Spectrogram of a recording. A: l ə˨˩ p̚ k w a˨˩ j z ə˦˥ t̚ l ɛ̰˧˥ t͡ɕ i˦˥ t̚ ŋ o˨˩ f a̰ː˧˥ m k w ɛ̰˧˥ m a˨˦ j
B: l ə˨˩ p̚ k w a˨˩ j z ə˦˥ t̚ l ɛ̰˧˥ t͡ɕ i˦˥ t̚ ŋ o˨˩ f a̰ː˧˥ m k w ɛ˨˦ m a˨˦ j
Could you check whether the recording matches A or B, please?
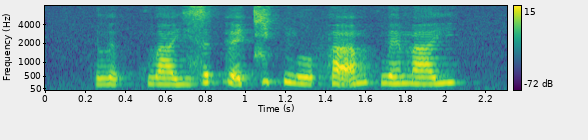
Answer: B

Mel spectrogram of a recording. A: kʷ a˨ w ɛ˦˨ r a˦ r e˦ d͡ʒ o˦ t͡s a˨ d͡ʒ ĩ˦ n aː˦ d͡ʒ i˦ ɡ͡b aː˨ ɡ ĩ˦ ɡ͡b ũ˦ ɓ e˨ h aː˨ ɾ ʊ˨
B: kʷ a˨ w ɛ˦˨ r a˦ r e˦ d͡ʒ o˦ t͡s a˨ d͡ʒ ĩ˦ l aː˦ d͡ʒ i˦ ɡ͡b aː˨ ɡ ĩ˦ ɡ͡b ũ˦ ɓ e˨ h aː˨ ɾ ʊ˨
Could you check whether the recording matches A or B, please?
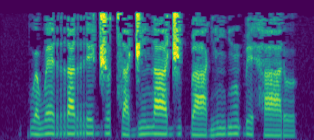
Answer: A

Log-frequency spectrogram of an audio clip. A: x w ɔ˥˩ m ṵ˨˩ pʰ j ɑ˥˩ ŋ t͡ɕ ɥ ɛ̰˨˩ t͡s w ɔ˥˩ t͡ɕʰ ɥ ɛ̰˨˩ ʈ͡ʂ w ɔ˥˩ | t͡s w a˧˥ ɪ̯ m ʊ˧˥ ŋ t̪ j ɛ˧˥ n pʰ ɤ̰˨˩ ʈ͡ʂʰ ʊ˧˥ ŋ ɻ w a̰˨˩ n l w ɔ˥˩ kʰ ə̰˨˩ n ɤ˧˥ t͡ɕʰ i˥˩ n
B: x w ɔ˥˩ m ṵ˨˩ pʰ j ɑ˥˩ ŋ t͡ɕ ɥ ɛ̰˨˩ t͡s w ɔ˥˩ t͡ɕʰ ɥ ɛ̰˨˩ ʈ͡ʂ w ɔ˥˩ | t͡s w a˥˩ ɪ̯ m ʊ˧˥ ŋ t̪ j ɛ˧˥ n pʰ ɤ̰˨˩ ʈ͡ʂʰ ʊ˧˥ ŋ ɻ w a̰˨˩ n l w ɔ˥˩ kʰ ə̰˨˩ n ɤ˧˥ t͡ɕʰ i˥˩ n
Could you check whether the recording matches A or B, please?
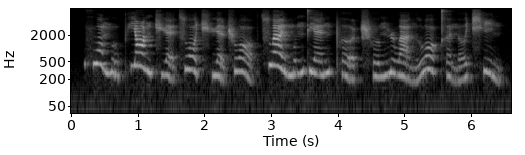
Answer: B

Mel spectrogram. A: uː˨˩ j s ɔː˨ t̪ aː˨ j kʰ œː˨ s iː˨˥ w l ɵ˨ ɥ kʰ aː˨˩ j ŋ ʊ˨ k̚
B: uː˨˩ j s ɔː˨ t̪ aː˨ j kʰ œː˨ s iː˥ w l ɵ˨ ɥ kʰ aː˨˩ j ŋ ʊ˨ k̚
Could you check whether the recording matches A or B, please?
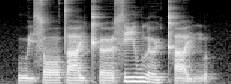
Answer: B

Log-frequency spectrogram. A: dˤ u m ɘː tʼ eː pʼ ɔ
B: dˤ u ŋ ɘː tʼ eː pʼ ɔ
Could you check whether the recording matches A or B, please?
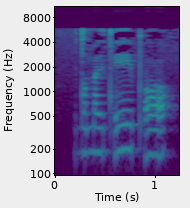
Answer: A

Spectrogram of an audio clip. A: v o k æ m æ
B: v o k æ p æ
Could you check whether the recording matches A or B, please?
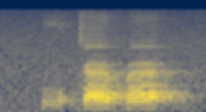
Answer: B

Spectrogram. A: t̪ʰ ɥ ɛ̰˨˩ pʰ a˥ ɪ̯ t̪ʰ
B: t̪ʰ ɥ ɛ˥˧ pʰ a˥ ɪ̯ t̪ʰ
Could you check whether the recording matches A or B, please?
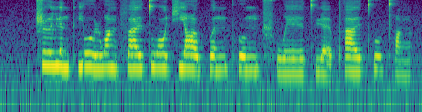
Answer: A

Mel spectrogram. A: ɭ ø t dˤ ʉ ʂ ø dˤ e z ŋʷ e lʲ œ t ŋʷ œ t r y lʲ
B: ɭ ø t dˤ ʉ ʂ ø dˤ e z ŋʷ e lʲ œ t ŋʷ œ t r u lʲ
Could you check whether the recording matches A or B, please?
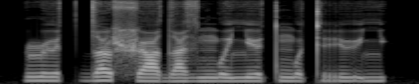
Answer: A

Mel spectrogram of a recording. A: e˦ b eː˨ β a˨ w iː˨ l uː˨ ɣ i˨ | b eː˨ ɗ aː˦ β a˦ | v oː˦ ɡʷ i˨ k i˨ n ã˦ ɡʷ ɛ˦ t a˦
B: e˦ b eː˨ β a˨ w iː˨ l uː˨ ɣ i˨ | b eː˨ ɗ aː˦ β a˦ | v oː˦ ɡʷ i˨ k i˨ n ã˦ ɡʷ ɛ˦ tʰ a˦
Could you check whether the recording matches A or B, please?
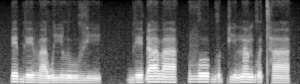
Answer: B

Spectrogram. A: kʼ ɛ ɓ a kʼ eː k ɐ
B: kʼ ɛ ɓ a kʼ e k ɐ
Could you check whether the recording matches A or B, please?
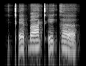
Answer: B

